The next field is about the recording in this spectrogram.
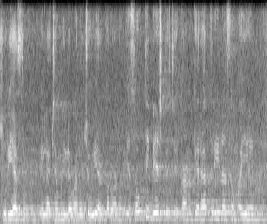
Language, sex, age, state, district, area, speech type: Gujarati, female, 45-60, Gujarat, Junagadh, rural, spontaneous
